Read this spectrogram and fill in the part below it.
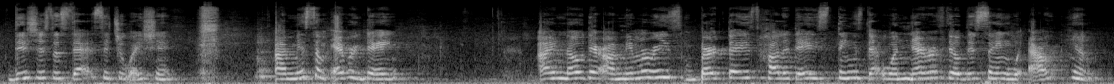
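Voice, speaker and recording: Young female defendant, tearful apology statement, higher-pitched, faint courtroom noise. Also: fairly even intonation, unhurried. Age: teens to young adult. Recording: noisy courtroom audio.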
